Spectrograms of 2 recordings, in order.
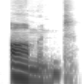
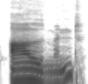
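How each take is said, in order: First: The L sound is silent in the word. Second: The L sound is pronounced in the word. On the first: The speaker calls it right. "say almond. L is silent" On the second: The speaker calls it wrong. "or almond"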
